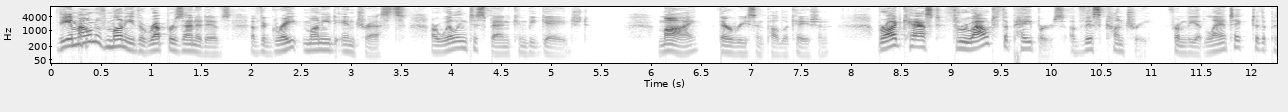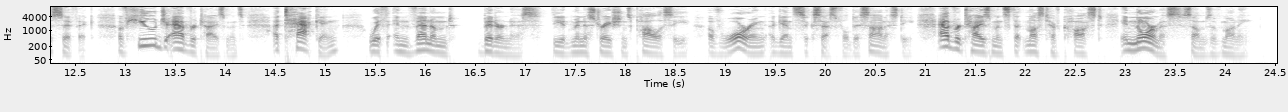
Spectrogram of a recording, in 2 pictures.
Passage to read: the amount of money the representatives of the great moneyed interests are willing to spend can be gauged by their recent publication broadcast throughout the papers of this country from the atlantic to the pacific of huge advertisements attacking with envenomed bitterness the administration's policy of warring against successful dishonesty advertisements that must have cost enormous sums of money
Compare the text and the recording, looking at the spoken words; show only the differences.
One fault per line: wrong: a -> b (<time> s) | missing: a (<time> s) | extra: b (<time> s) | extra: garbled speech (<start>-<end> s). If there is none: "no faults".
wrong: by -> my (6.1 s)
